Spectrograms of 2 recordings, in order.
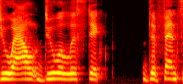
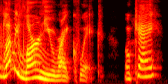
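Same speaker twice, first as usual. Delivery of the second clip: sassy retort; 5 semitones higher, 8 dB louder than usual. Retold or imitated. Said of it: "But I was like".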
